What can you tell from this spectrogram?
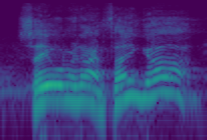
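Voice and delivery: high-pitched pulpit call for a response; rousing call. Real, not acted. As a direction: lift the pitch high to rally the congregation. Rousing congregation to repeat once more.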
